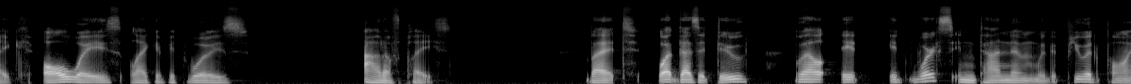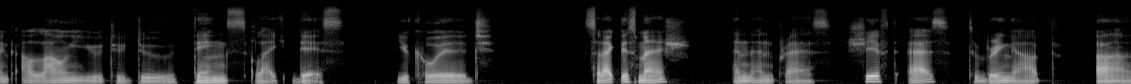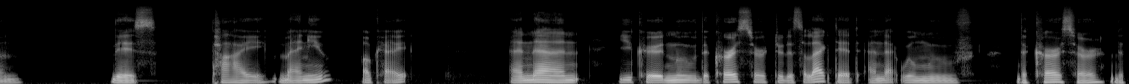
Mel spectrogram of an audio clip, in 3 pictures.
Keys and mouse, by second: 0.3 shift+click, 8.8-10.2 middle drag, 10.6 shift+middle click, 11.2-12.3 middle drag, 17.1 click, 20.3 shift+s.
